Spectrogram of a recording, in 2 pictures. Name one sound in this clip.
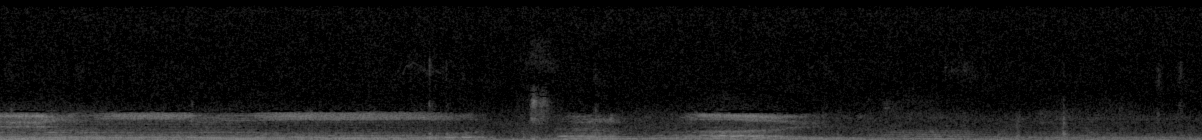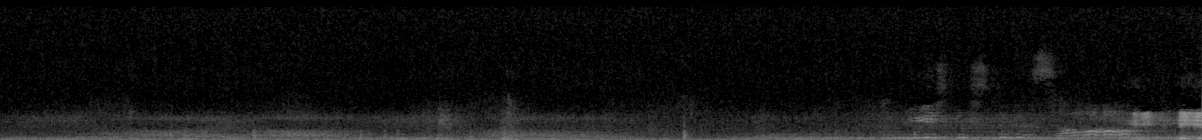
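A woman sings operatically with a strong vibrato, heard through an old live recording.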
